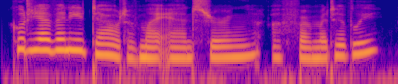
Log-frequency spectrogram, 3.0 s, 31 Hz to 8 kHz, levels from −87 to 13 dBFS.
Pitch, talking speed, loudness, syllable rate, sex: 215 Hz, 180 wpm, -18 LUFS, 6.3 syllables/s, female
